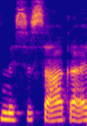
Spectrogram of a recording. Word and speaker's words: Mississauga: of Mississauga Ontario yes Mississauga is a lot like Mississippi for you American listeners m-i-s-s-i-s-i-s-s-a-u-g-a is how it's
